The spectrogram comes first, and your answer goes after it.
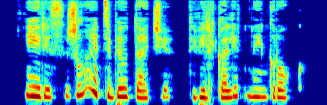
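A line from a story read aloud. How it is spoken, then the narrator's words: Timid babbling. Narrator (Russian): пролепетала новенькая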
